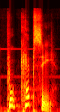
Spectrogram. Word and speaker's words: Poughkeepsie: Se pronuncia Poughkeepsie.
